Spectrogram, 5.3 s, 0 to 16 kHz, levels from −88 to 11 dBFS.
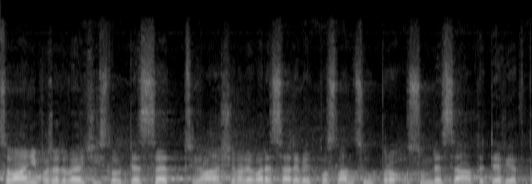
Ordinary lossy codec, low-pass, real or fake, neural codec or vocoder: AAC, 48 kbps; 14.4 kHz; real; none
